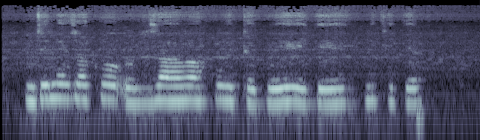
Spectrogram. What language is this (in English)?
Kinyarwanda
